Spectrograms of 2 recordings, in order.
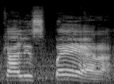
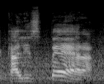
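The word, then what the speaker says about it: καλησπέρα: И точно так же, как калимера, точно так же ударение идет калиспера. И тоже немножко нараспев. Да, калиспера.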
